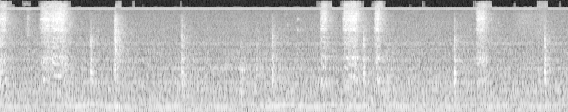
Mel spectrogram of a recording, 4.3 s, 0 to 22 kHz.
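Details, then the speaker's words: Sony EVO-9800 professional Hi-8 deck playing evaporated tape: irregular high squeaks and chirps over steady mechanical hum, tape squealing from stiction in the tape path, with many dropouts. "oh you can hear the tape squeaking hear it stiction"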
